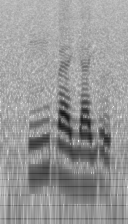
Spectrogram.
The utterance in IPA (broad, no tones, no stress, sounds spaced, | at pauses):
iː b æː j æ j ɯ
